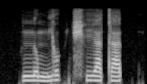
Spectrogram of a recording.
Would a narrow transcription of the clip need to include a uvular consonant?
no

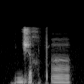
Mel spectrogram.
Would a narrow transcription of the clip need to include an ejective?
yes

